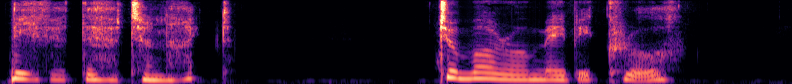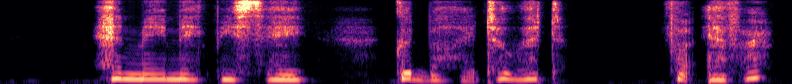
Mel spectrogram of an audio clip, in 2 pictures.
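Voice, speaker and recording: A woman voicing a gentle, earnest young woman, anguished but resolute, with pleading, emotive phrasing, in a literary audiobook. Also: lowish voice, unhurried, pauses often, slightly rough, no echo, voice pushed up, heavily acted. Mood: sad tenderness.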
